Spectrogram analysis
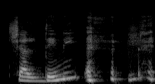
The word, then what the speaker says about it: Cialdini: Um, Cialdini. I even asked the Google to pronounce it for me. Cialdini.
